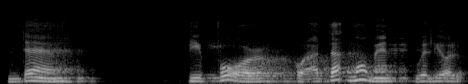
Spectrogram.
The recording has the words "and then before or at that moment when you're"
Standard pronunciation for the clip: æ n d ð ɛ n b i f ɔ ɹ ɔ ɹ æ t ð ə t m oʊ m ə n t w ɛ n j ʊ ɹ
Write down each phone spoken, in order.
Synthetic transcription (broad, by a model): n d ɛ n b i f ɔ ɹ ɔ ɹ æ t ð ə t m oʊ m ə n t w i l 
